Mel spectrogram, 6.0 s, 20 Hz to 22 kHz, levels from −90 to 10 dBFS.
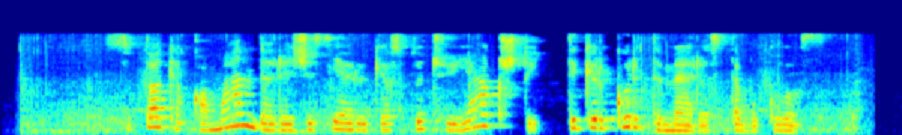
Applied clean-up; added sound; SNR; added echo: none; Skateboard; 15 dB; none.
